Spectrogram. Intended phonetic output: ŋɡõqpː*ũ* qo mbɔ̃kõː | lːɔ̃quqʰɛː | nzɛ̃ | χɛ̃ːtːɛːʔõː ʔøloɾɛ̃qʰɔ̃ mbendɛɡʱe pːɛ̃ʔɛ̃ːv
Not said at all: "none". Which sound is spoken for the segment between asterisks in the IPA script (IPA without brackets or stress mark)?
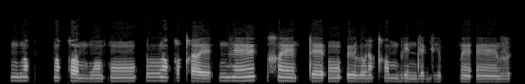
ũ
